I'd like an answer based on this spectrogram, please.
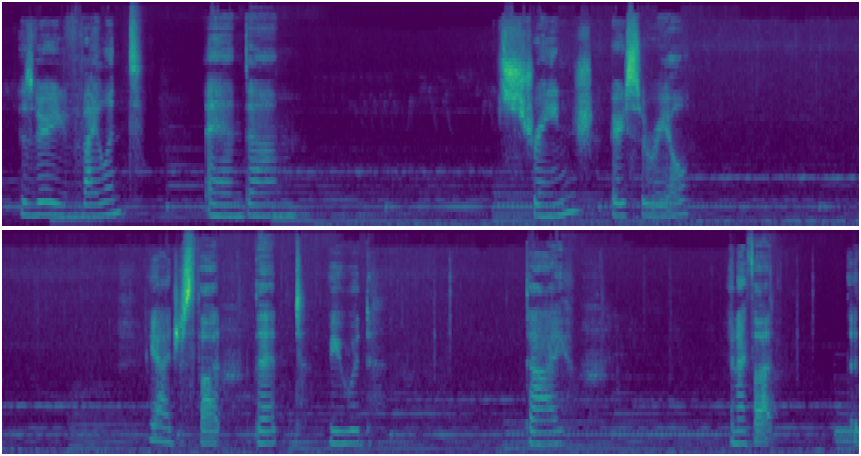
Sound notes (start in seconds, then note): none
